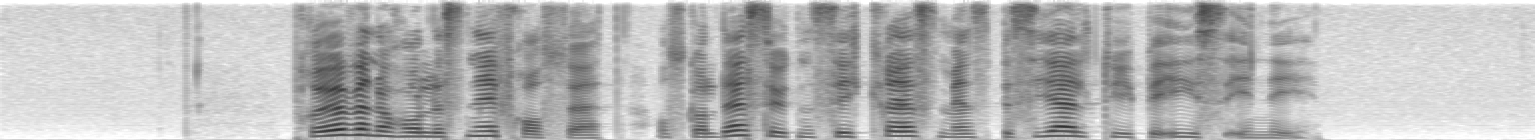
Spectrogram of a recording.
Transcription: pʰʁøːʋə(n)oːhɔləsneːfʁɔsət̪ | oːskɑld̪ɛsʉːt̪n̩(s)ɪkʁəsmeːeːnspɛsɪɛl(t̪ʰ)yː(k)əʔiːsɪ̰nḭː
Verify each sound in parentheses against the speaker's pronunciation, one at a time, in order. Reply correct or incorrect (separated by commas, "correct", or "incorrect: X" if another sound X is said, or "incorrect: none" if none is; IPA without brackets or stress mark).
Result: correct, correct, correct, incorrect: p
